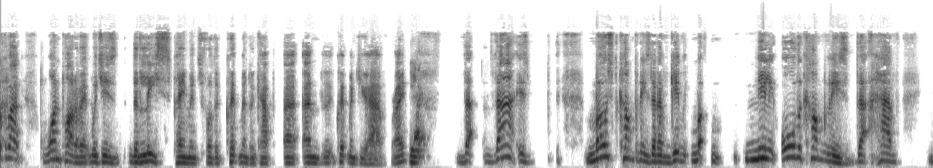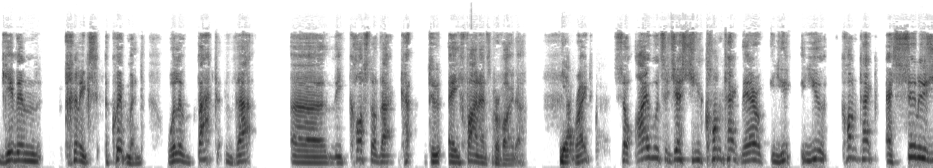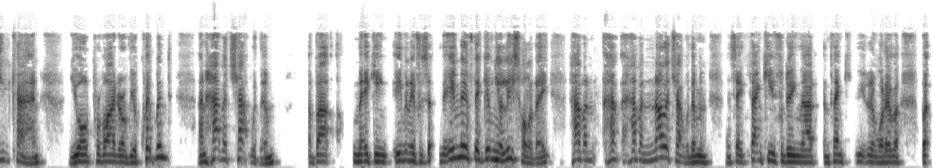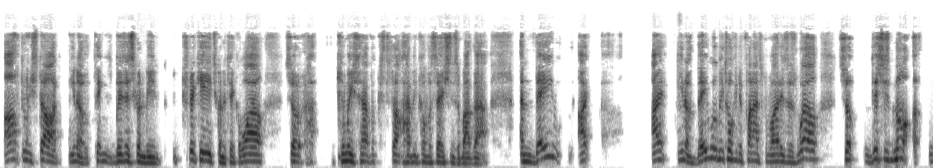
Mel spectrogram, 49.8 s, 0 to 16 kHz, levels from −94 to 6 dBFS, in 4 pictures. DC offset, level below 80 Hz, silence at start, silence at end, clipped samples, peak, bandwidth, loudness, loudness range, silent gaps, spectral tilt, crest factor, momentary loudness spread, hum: under 0.1%; -52 dBFS; 0 s; 0 s; under 0.1%; 0 dBFS; 8.6 kHz; -17 LUFS; 2 LU; 13.17-13.21 s, 16.03-16.30 s, 19.60-19.65 s, 28.85-28.98 s, 29.49-29.55 s, 45.23-45.28 s, 45.64-46.00 s; -4.5 dB/octave; 18 dB; 9 LU; none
